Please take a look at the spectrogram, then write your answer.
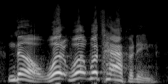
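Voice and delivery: ordinary talk, nothing marked

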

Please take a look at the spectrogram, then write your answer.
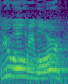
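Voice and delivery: high, loud entitled demand; mock demanding. Preacher parodying someone claiming rights from God, mock demand. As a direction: hammer it out in exaggerated protest.

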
